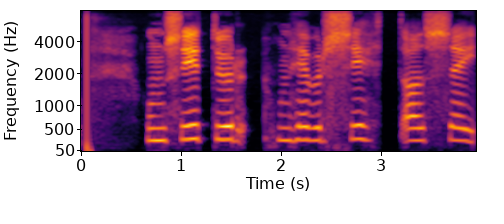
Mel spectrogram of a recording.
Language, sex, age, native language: Icelandic, male, 10, Icelandic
